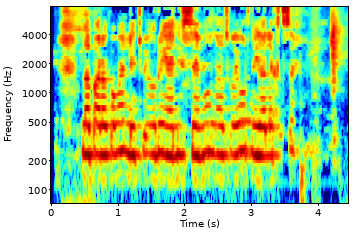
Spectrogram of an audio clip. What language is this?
Georgian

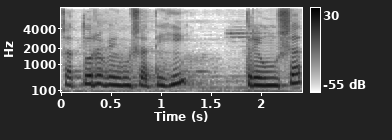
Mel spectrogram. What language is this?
Sanskrit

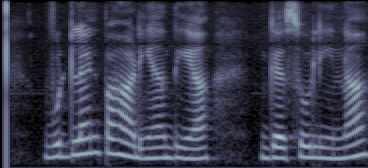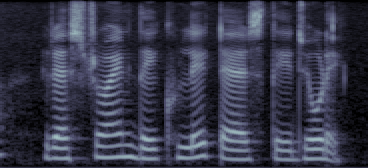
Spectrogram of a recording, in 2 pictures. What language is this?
Punjabi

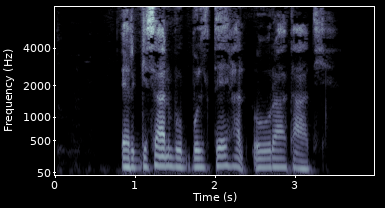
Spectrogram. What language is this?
Oromo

